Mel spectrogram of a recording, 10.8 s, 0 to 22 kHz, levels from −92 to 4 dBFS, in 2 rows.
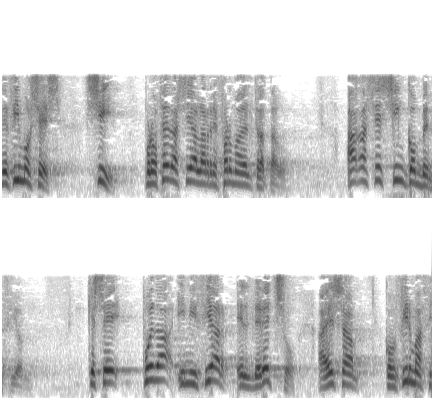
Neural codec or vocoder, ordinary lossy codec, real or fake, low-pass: none; none; real; 5.4 kHz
